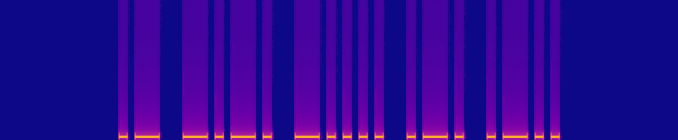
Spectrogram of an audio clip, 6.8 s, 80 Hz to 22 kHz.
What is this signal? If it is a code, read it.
Morse code, heard as a keyed tone, about 15 wpm, 700 Hz. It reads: AC6RL
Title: USA Call Signs - 5 Characters - 2x Character Spacing - 15wpm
